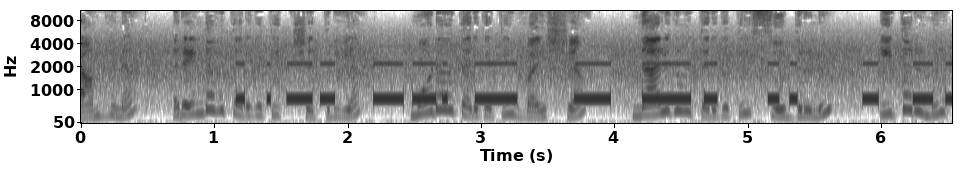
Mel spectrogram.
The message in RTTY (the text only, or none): none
